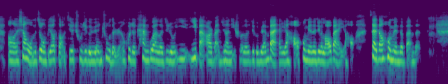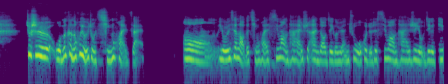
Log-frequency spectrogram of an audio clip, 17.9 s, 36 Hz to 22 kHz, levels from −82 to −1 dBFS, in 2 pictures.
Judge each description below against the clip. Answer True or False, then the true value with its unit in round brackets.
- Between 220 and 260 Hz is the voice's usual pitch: True (225 Hz)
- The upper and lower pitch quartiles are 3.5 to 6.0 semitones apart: False (2.9 semitones)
